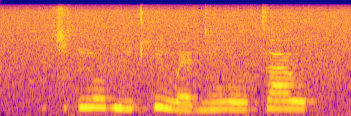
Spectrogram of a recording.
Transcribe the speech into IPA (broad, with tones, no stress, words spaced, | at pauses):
t͡ɕɪ˦ʔŋo˦bĩ˨kʰĩ˦˨ wɛ˨dũ˦wo˦ʊ̯ ta˦ʊ̯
